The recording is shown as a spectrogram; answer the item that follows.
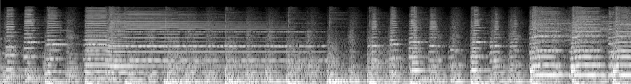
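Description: Theatre orchestra playing an instrumental passage of a musical number: brass over a steady, punchy rhythmic beat. About a second in, a chord is held for about two seconds before the rhythmic figures return.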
